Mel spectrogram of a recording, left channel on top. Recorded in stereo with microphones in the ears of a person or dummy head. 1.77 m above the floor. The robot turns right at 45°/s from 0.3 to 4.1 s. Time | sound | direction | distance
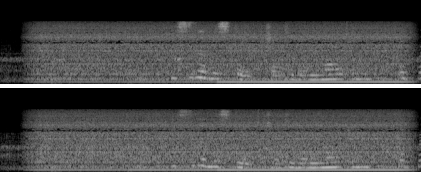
1.7 | a woman speaking | 100° left | 1.0 m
